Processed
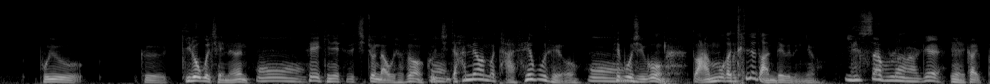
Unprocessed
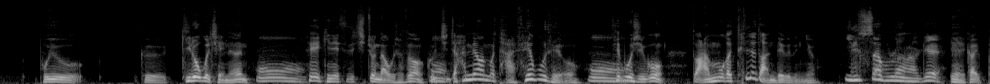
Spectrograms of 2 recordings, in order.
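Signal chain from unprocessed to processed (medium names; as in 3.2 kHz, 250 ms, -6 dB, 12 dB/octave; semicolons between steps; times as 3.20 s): resonant high shelf 2.2 kHz -6.5 dB, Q 1.5; 6.31–8.48 s: decay stretcher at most 98 dB/s; trim -3.5 dB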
